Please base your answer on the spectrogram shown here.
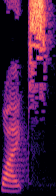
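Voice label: "wipes", English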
